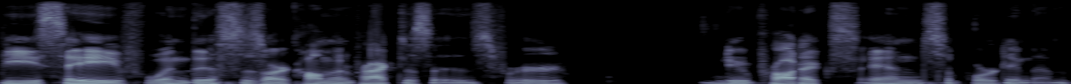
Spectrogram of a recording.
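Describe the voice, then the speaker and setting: A man with an American accent talks at a medium pitch with vocal fry. The sound is dry and close, with no echo. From Texas. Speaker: caller, IT worker. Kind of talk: call-in question.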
